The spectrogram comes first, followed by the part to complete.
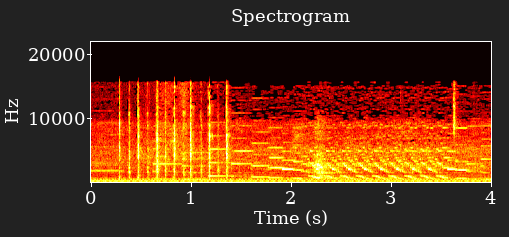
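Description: Electronic beeping tune of a coin-operated fruit slot machine as its lights chase around the board after the play button is pressed: a steady buzzing drone, a quick run of clicks in the first second or so, then a string of short beeps stepping down in pitch as the spin slows.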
